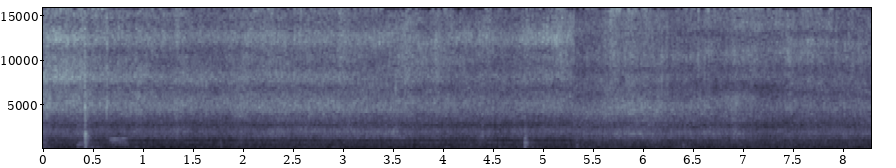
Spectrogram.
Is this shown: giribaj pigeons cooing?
no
